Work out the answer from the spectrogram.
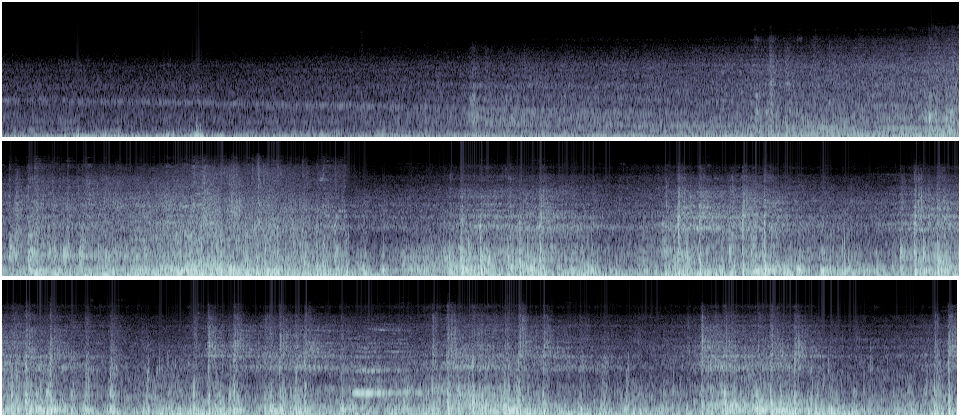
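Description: Electric-hauled passenger train approaching and then passing close by. A faint rumble with a slowly falling whine grows louder, and from about ten seconds in comes loud, repeated wheel clatter over the rail joints as the coaches roll past.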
